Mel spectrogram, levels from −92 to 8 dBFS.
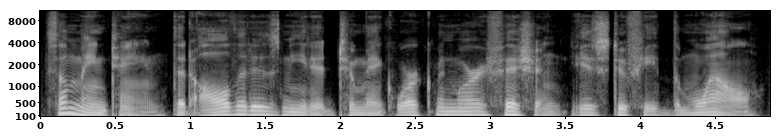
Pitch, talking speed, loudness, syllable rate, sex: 100 Hz, 210 wpm, -17 LUFS, 4.7 syllables/s, male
